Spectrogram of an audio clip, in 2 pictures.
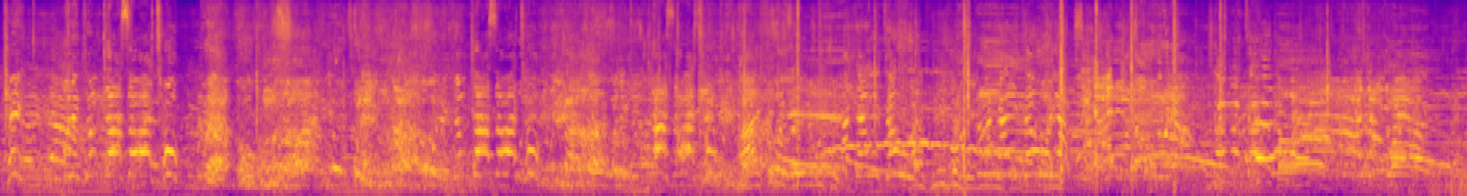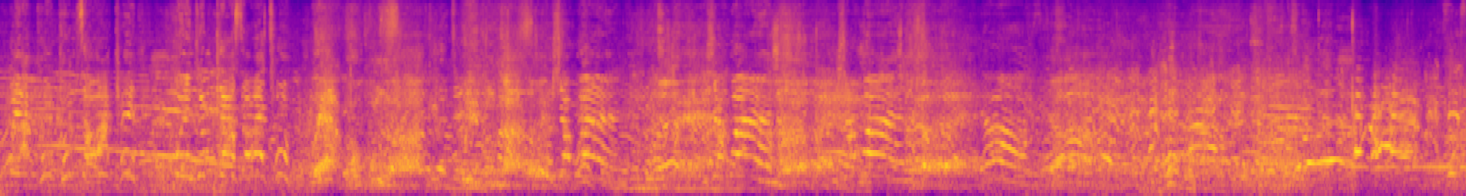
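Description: A large crowd of men chants and sings loudly together outdoors.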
